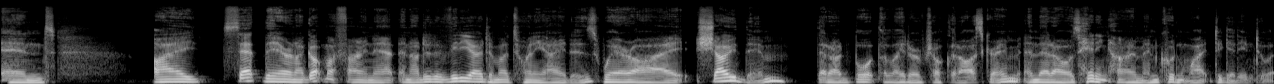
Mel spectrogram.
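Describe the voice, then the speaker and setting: With an Australian accent, a man speaks at a fairly low pitch. The recording is very clean and the background silent. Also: ordinary pitch variation, moderate pace. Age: 40s. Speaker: fitness trainer and podcast host. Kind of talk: motivational monologue.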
